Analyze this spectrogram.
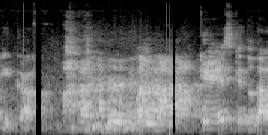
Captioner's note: laughs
